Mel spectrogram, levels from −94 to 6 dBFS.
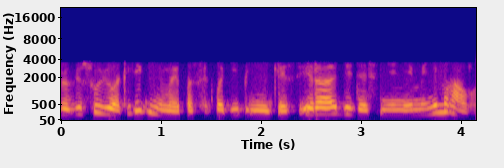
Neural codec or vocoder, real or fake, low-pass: none; real; 3.6 kHz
